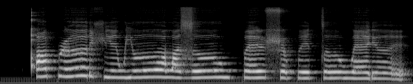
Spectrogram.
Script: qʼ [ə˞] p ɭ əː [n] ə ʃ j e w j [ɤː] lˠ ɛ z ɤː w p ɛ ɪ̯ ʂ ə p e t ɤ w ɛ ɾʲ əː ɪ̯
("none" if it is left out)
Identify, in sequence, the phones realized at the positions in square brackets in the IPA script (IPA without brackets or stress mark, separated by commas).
ɤ, ɾ, ɤː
